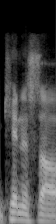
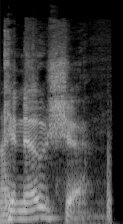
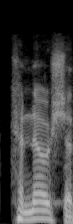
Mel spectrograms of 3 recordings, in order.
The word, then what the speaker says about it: Kenosha: story that happened in Kennesaw over the last weekend. That's that city's name, right? I keep saying that, man. Kenosha. Kenosha. Thank you, buddy. I knew I was mispronouncing that.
